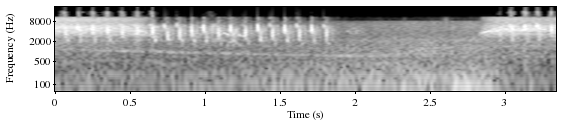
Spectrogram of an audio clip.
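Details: Bar-winged prinia song for songbird training: a rapid series of sharp, high chipping notes that fades after nearly two seconds, then a loud buzzy hiss rises at the end.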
